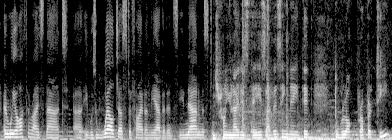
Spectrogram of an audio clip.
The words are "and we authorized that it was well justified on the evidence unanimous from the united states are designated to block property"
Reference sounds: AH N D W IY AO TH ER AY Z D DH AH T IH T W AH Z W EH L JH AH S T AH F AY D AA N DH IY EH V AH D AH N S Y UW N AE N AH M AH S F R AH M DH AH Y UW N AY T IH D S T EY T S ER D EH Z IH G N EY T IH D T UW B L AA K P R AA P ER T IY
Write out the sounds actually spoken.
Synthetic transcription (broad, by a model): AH N W IY AO TH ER AY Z DH AH T IH T W AH Z W EH L JH AH S T AH F AY D N DH IY EH V AH D AH N S Y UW N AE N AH M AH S F R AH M Y UW N AY T IH D S T EY T S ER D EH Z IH G N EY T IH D T UW B L AA K P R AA P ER T IY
